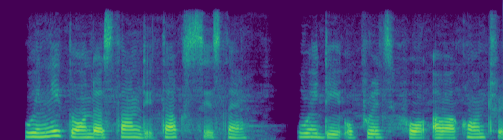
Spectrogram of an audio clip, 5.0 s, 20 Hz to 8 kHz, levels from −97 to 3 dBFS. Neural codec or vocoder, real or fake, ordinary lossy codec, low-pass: vocoder, 44.1 kHz, 128 mel bands, Pupu-Vocoder; fake; none; 7.2 kHz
